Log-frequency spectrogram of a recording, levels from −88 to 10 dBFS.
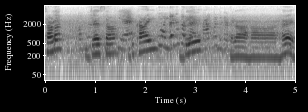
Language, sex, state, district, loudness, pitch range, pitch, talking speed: Hindi, female, Chandigarh, Chandigarh, -17 LUFS, 210-320 Hz, 250 Hz, 70 wpm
